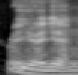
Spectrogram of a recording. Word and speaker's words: Réunion: Reunion, yeah.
